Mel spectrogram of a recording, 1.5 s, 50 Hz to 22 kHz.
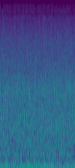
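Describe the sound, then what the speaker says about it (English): Hail pelting down in Farming Simulator 25, a dense, even patter of countless small impacts forming a continuous hiss, fairly quiet and steady throughout with no voices. "Yes, it has started to hail."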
